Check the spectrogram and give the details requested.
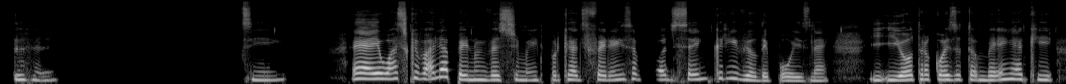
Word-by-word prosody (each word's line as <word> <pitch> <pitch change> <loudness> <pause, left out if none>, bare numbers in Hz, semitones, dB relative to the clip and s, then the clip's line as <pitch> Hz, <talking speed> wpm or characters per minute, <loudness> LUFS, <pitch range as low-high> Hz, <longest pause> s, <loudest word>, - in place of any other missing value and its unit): Aham. 205 -2 -3 1.8
Sim. 200 +1 -5 0.7
É, 260 0 +7
eu 260 -1 +6
acho 270 +2 0
que 295 - -2
vale 270 +6 +2
a 350 - +8
pena 215 -5 +2
o - - +2
investimento, 205 0 -2
porque 205 +1 -5
a 215 - +3
diferença 220 +4 -3 0.2
pode 215 -1 -2
ser 235 -2 -1
incrível 265 -5 -1
depois, 170 -1 -3
né. 170 0 -5 0.4
E 205 0 -1
e 195 - +6
outra 220 +2 +2
coisa, 215 0 +1
também, 205 +4 0
é - - +3
que 215 -2 -2
215 Hz, 145 wpm, -23 LUFS, 200-235 Hz, 1.8 s, a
